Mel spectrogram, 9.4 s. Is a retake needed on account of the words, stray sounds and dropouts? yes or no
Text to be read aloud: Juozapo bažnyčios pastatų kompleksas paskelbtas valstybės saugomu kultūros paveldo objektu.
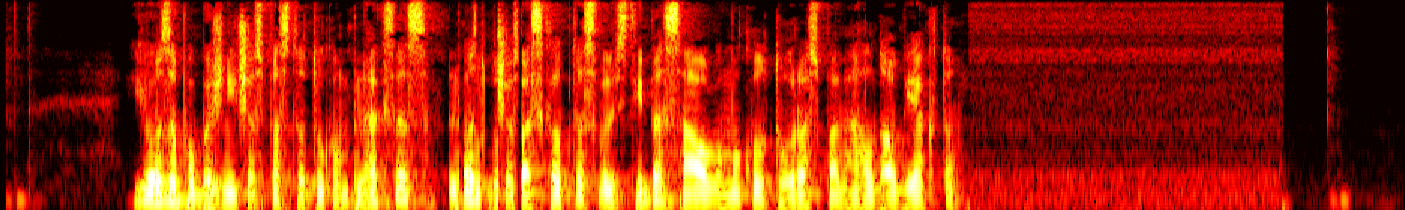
yes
